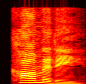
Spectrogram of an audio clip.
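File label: "comedy", English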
